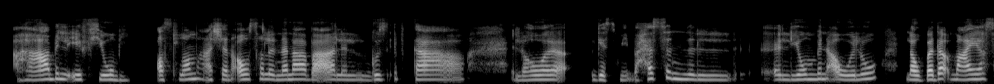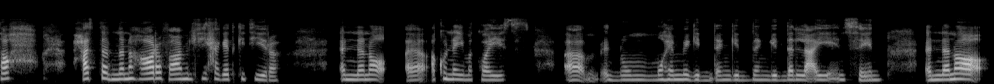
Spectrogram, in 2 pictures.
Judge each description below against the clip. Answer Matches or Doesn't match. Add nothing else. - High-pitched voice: Matches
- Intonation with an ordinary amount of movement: Doesn't match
